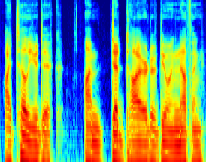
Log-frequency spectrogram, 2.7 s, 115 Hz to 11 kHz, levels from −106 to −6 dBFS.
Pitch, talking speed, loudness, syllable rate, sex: 100 Hz, 220 wpm, -20 LUFS, 5.3 syllables/s, male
